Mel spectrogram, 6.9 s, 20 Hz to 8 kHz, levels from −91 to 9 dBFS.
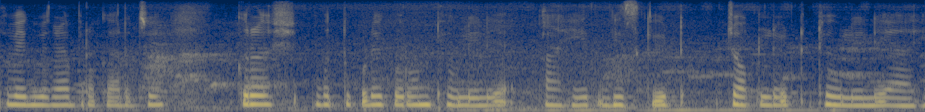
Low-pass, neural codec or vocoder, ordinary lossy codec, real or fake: none; none; none; real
